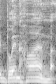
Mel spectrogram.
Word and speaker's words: Blenheim: honors for this wonderful some say Blenheim and some say blend home but I think Blenheim was right the correct pronunciation yeah that's how you say a walking distance to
